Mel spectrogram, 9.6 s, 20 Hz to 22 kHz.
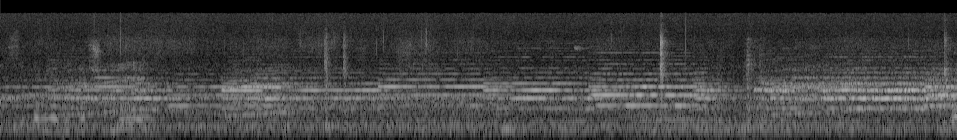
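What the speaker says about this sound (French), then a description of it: "Oh, 2 ambulances." Sirens of two ambulances wail steadily through the whole stretch, heard from aboard a city bus, layered over busy traffic rumble, with voices occasionally talking underneath.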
